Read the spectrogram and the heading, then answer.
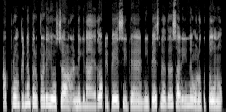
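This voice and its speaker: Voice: medium pitch, steady tone, fast, dry recording, lo-fi sound, close to an everyday voice. A performer voicing a hurt, resentful young man in a cartoon, brooding and bitter.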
